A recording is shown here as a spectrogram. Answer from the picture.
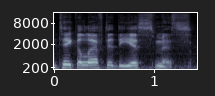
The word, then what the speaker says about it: isthmus: Over this, and now this, here's a word I don't know how to pronounce, isthmus.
